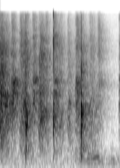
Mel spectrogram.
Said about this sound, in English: And I'd like to give all of you a great round of applause for coming and doing so well. Thank you.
